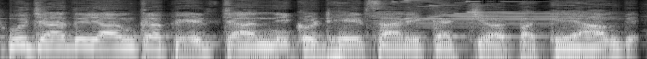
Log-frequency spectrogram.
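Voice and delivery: ordinary delivery, nothing marked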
